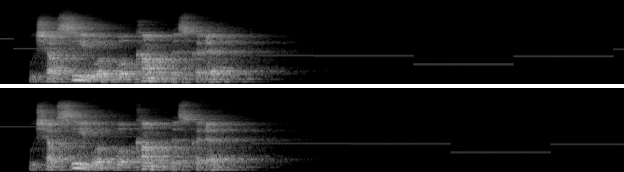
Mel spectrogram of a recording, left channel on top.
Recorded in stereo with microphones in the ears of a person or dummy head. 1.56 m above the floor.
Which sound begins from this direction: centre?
A man speaking, at 0.3 s.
